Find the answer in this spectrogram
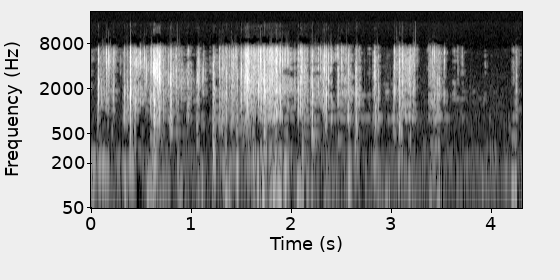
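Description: Foil wrapper of a Pokémon TCG booster pack crinkling and tearing as it is opened by hand: a run of irregular crackles, busiest around the middle.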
